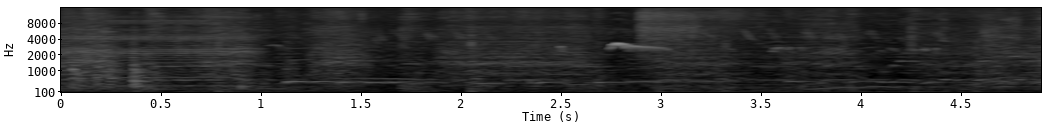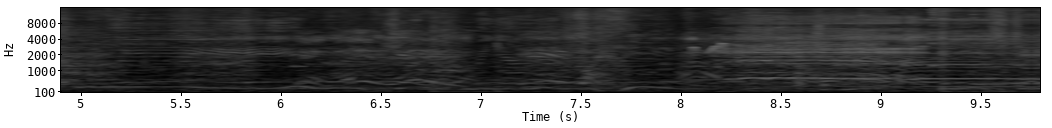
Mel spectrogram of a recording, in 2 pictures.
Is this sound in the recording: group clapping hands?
no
